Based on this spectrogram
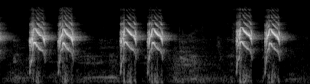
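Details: Pet rose-ringed parakeet giving harsh, grating squawks in pairs, three pairs spaced about a second apart, each note sharp and downward-bending, in a quiet small room.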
